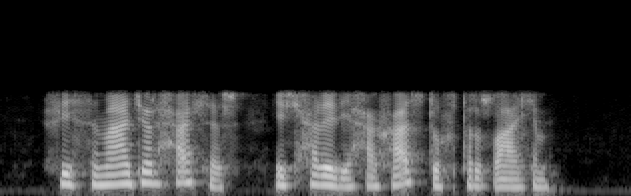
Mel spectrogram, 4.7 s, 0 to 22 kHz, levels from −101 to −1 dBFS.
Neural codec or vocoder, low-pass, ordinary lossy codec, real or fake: codec, 24 kHz, 3.1 kbps, DualCodec; 3.6 kHz; Opus, 64 kbps; fake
